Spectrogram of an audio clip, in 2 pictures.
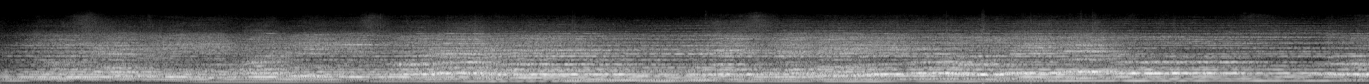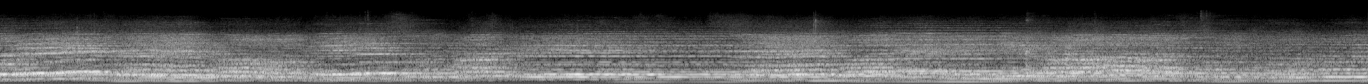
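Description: Choir singing with instrumental accompaniment, its low notes held and changing in steps.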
